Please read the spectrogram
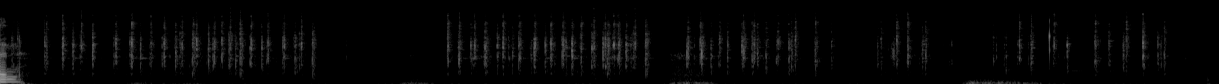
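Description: Typing on a computer keyboard: quick runs of keystrokes with a pause of about a second a few seconds in.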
